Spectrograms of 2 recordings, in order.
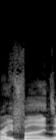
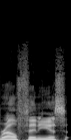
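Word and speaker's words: Ralph Fiennes: We know it's Ralph. Ray Fiennes, everybody. We know. – Ralph. – Yeah, but Ralph. We call him Ralph for fun. – Beloved. – It's spelled Ralph. – Beloved English patient, Ray Fiennes. – Yeah. – Ray Fiennes. But we're going to call him Ralph Phineas here and there.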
